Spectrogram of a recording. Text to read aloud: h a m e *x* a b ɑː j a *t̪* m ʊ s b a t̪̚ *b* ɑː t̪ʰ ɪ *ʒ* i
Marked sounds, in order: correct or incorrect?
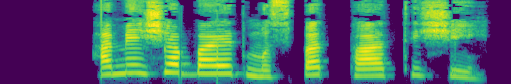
incorrect, incorrect, incorrect, incorrect

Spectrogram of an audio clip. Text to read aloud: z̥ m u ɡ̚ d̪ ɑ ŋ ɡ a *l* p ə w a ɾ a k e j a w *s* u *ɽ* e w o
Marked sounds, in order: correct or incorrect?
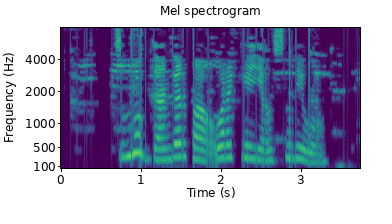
incorrect, correct, incorrect

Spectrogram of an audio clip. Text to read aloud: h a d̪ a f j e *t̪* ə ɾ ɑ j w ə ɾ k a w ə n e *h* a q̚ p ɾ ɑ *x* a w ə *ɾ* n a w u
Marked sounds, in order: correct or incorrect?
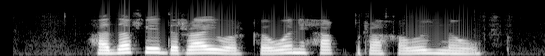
incorrect, correct, correct, incorrect

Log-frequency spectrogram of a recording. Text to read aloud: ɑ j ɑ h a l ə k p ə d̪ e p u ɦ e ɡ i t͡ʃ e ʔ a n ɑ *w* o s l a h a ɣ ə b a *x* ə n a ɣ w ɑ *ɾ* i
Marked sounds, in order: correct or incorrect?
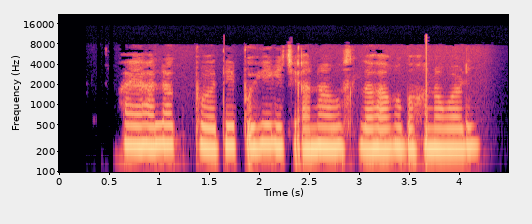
correct, correct, incorrect

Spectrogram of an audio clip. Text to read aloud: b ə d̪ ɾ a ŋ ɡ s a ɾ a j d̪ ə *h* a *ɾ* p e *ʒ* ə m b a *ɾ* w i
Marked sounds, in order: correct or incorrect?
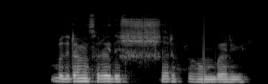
incorrect, correct, incorrect, correct

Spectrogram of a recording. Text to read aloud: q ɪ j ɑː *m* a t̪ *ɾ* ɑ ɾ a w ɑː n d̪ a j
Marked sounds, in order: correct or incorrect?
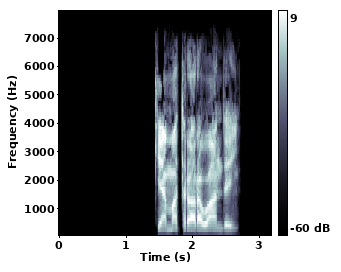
correct, correct

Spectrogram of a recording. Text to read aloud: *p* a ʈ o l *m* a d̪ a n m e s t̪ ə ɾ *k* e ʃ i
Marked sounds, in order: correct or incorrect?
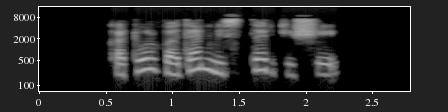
incorrect, incorrect, incorrect

